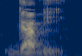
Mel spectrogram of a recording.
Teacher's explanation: a favorite dessert of Filipinos is a root called Gabi some call it purple yam you say it with a stress on the first syllable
